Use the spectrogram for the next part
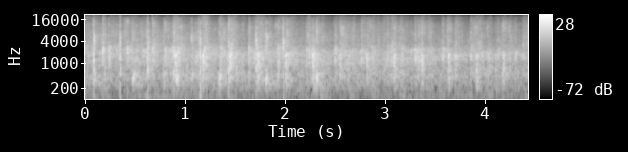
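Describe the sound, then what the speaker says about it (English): An audience at a college building topping-out ceremony breaks into steady, moderately loud applause, many hands clapping continuously throughout. "Let's give her a round of applause."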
